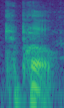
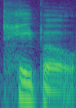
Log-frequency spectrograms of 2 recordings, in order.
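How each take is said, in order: First: The first vowel sounds like 'cap'. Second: The first vowel sounds like 'cape'. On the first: The speaker calls it right. "It's spelled C A P O, so obviously capo" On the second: The speaker calls it wrong. "some people say capo... not spelled C A Y P O"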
